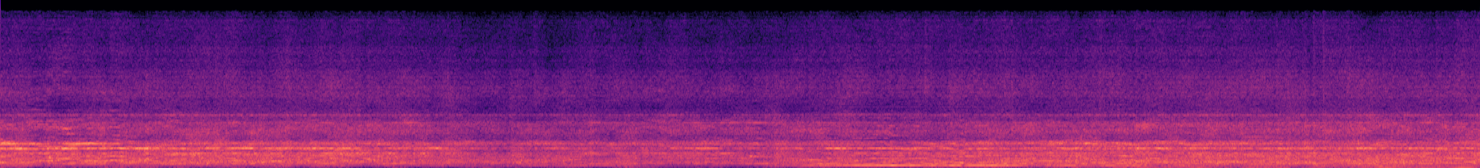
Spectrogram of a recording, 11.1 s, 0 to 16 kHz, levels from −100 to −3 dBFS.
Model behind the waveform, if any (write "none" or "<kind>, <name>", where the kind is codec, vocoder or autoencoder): codec, DAC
